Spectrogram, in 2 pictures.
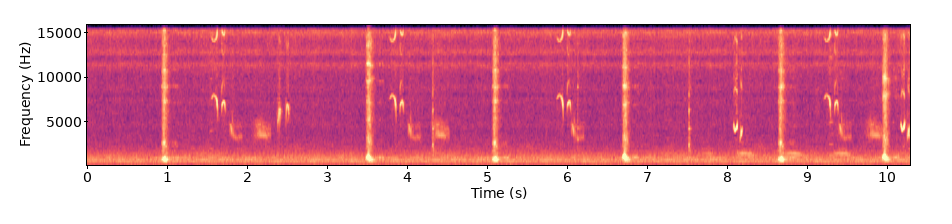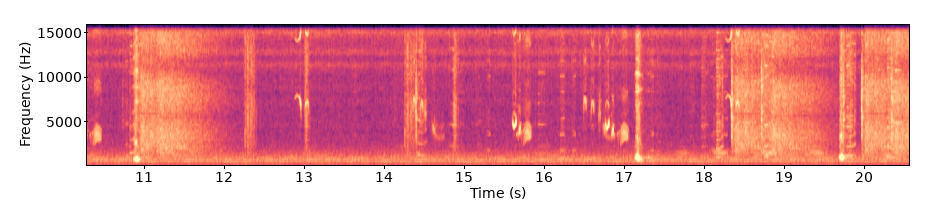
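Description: A small game character lands with soft thumps.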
